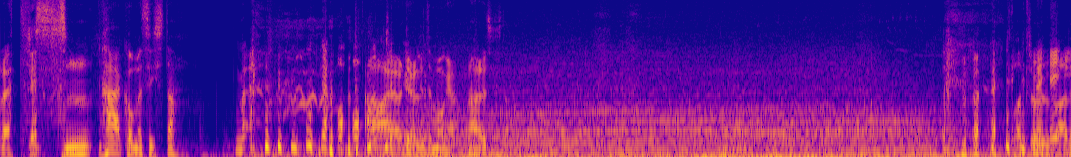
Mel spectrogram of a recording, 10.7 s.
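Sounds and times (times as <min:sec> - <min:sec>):
speech: 0:00.0 - 0:05.8, 0:09.6 - 0:10.7
laughter: 0:02.4 - 0:04.7, 0:09.4 - 0:10.7
distant chainsaw: 0:03.5 - 0:10.4.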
